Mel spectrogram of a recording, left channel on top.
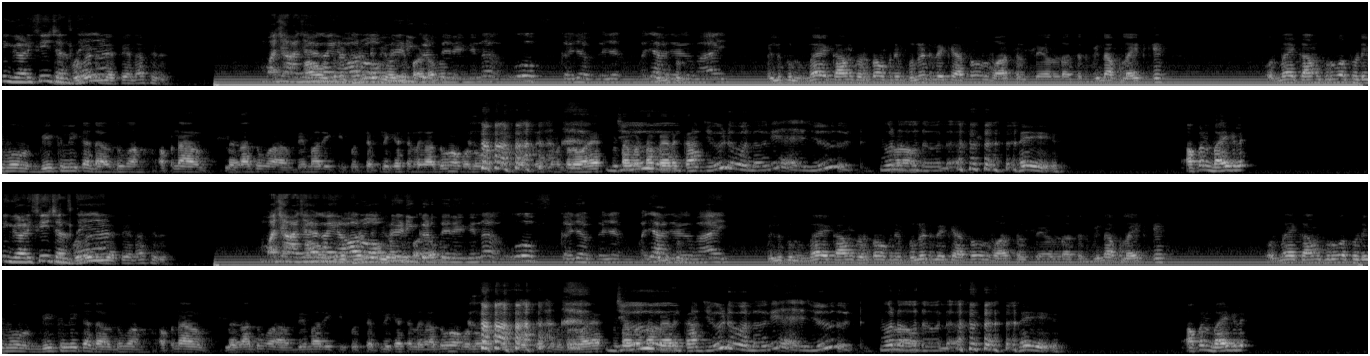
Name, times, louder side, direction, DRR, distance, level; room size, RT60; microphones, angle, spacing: voice 1, 0.0-1.1 2.6-7.3 18.4-22.2 22.4-23.8, right 3 dB, 35° right, 0.7 m, -32 dB
voice 2, 0.5-1.7 3.0-4.5 6.5-6.9 7.6-11.7 12.6-20.7 22.5-22.9 23.8-24.3 25.5-26.1, left 1 dB, 85° left, 0.9 m, -31 dB
sound 1, 2.1-13.6, left 9 dB, 50° left, 0.5 m, -34 dB
3.6 x 2.8 x 2.9 m
head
